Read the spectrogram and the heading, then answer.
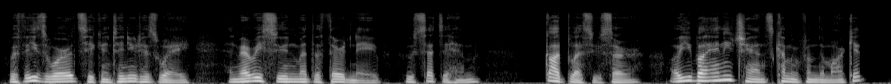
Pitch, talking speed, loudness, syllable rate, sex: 120 Hz, 210 wpm, -20 LUFS, 5.7 syllables/s, male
